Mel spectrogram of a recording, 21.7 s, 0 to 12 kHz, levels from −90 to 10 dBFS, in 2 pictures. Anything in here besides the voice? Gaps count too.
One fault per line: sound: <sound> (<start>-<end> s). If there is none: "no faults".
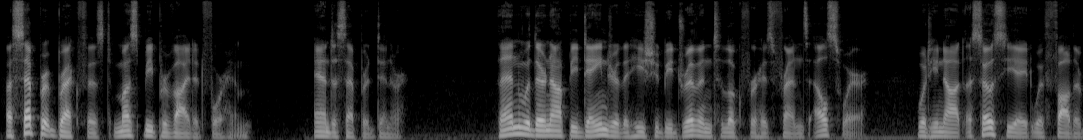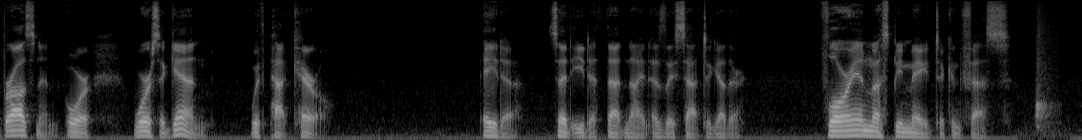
sound: whoosh (21.2-21.5 s)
